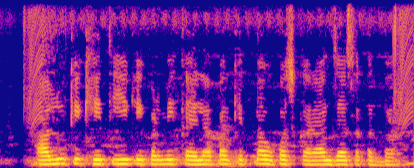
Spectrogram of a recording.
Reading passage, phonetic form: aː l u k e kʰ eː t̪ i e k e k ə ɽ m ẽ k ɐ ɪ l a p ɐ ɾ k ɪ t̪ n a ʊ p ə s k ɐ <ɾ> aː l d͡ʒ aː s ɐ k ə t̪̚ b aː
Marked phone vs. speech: correct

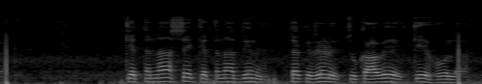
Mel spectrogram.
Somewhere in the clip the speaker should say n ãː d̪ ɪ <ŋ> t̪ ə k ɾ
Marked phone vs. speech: incorrect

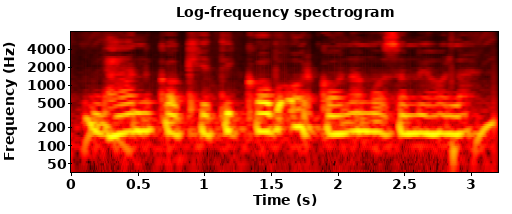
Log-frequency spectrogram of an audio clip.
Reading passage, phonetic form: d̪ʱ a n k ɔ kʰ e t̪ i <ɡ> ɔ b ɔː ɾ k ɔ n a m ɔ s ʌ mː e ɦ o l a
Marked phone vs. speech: incorrect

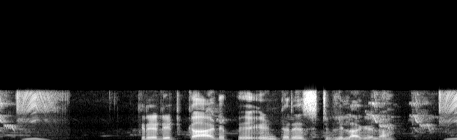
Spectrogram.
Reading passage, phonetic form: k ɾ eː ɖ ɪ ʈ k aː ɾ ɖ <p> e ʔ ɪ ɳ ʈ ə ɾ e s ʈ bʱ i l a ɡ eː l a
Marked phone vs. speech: correct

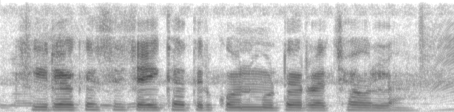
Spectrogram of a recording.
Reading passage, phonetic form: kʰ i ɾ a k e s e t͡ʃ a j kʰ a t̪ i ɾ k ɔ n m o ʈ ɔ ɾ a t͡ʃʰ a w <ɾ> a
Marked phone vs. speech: incorrect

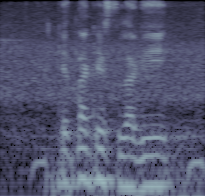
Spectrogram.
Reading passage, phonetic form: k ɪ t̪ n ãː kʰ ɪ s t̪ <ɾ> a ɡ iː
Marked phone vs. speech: incorrect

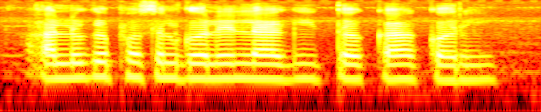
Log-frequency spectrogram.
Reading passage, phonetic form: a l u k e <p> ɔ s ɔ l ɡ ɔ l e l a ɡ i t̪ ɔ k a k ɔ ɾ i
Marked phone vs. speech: incorrect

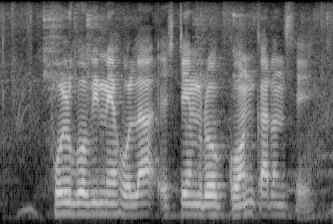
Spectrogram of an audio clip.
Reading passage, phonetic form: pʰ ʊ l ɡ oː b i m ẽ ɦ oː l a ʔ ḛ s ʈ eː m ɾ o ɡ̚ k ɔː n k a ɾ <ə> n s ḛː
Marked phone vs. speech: correct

